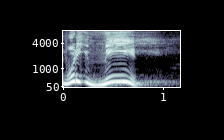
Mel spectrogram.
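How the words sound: It is said with snarky exasperation.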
